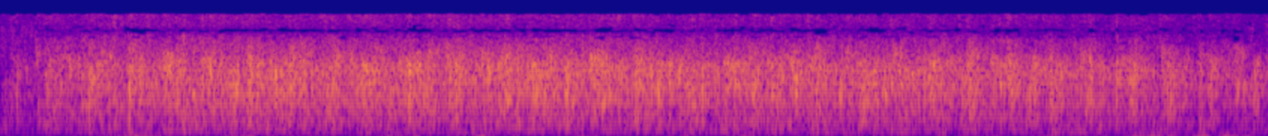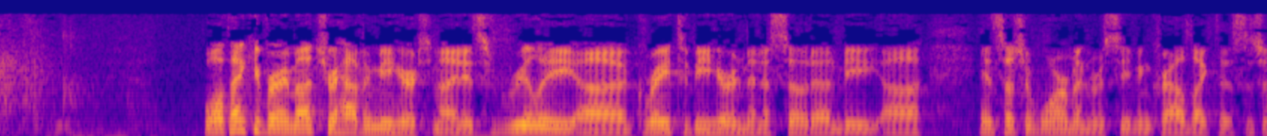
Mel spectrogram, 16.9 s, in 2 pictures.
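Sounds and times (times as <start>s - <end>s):
audience applause: 0.0s - 9.1s
speech: 9.8s - 16.9s.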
